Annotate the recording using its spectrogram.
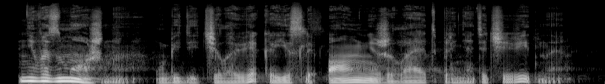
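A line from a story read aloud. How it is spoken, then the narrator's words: Calm purr. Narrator (Russian): невозмутимо промурлыкала Сармис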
